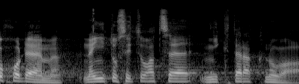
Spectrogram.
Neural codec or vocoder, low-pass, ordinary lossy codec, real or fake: none; 14.4 kHz; MP3, 64 kbps; real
